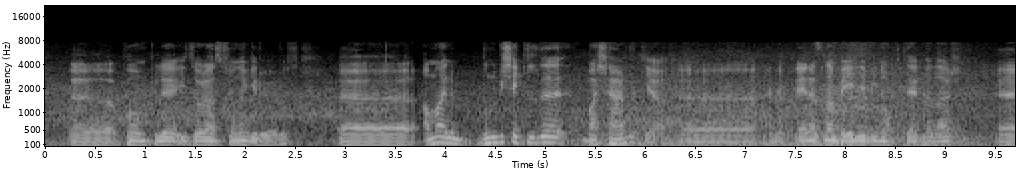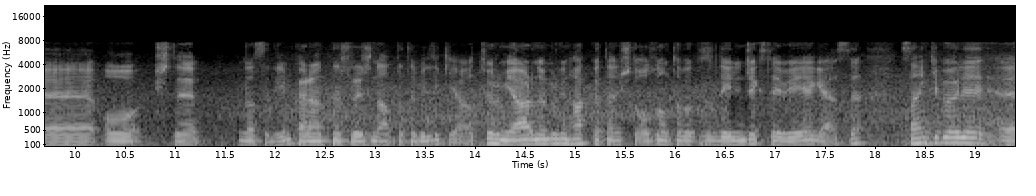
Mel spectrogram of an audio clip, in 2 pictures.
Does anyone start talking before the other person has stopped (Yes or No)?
No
